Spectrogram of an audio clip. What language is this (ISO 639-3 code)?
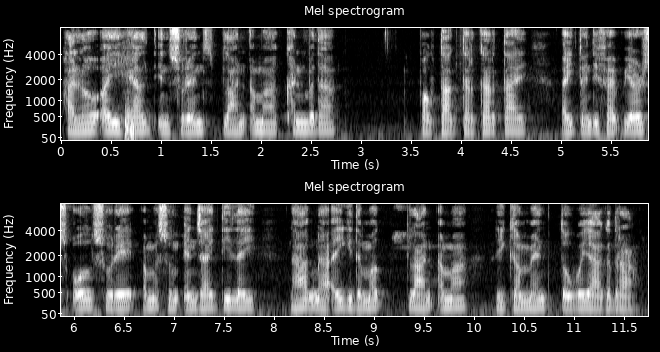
mni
